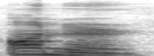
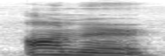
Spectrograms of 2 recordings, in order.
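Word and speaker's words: honor: او فخر يعني اونر الاتش في الاول مش هنطقها اونر اونر انذار الحريق اسمه فاير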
